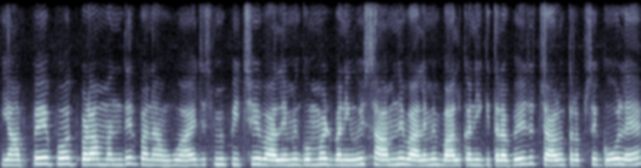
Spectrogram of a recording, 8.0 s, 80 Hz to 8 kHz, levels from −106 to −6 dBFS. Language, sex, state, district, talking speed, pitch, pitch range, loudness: Hindi, female, Maharashtra, Chandrapur, 195 wpm, 255 Hz, 245-270 Hz, -14 LUFS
